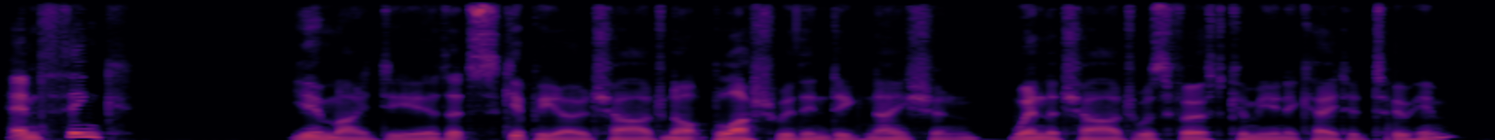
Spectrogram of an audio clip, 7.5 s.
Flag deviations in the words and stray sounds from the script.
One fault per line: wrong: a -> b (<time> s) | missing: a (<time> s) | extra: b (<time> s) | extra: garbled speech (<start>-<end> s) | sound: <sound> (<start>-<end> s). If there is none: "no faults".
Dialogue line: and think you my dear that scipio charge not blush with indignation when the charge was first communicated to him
sound: dropout (6.9-7.0 s)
